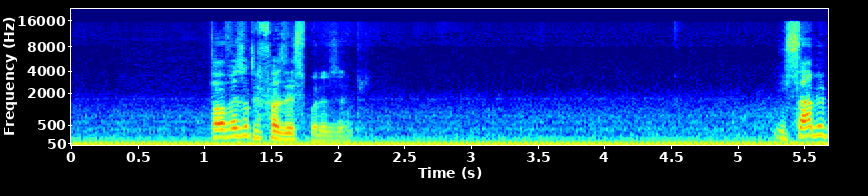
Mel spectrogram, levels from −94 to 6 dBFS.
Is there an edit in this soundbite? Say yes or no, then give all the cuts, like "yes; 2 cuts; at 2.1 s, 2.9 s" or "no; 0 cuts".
yes; 2 cuts; at 1.4 s, 1.8 s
